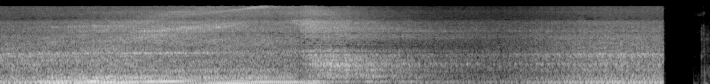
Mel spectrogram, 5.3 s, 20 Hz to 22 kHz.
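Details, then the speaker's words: Toyota Innova Reborn diesel with an open air filter fitted about 600–700 km: revved at standstill, a high turbo whistle climbs with the revs and fades as they drop; normal turbo spool. "Oke tadi setelah kita dengarkan Bagaimana suara siung-siungnya ya suara turbonya suara dengingan turbonya kita sudah dengarkan tadi saat mobil kita berhenti Kita injak gas itu suara S seperti itu ya"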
